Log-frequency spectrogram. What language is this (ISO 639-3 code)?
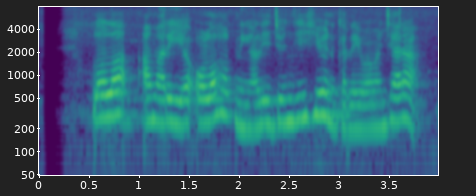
sun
